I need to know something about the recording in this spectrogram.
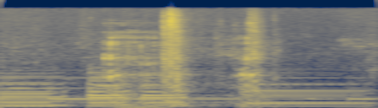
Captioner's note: grunts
